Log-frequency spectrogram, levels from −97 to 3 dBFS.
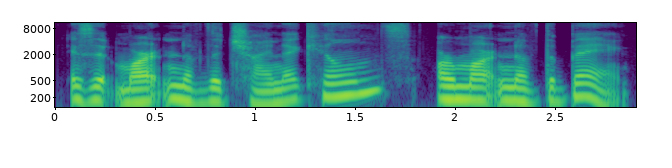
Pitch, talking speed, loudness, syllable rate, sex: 180 Hz, 250 wpm, -19 LUFS, 5.6 syllables/s, female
